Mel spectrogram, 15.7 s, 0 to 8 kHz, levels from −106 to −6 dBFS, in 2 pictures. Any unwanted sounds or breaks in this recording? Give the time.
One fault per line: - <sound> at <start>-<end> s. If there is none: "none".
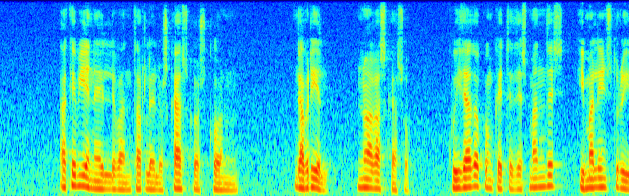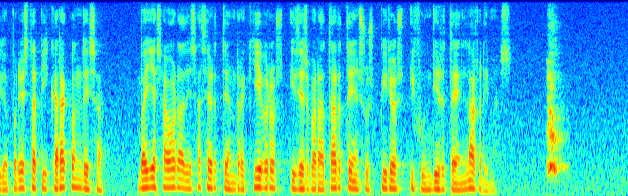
- bark at 14.7-15.0 s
